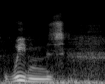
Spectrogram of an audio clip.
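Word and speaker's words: Wemyss: who's having a party weems pronounced weems where was first made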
